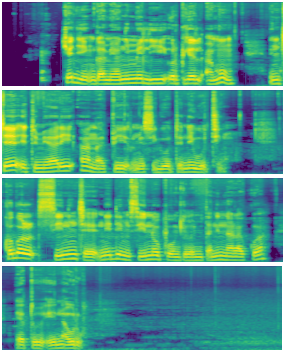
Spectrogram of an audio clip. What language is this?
Masai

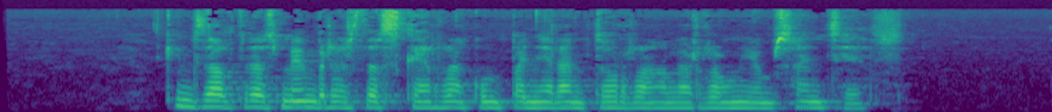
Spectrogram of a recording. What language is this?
Catalan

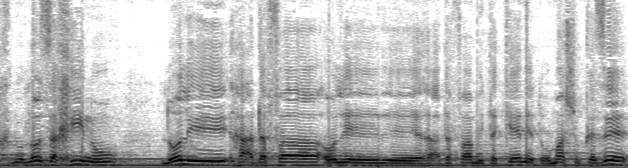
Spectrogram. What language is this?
Hebrew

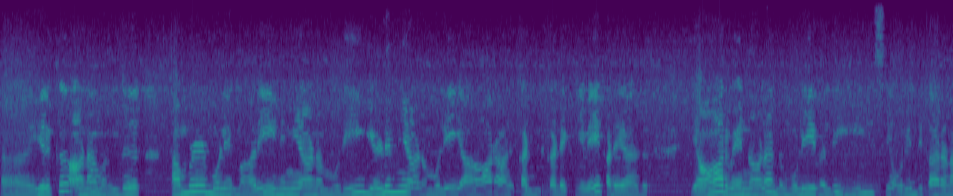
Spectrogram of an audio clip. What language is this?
Tamil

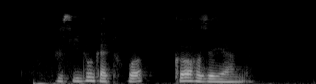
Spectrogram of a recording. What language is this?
French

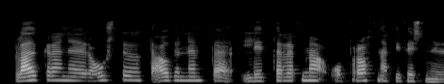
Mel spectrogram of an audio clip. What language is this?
Icelandic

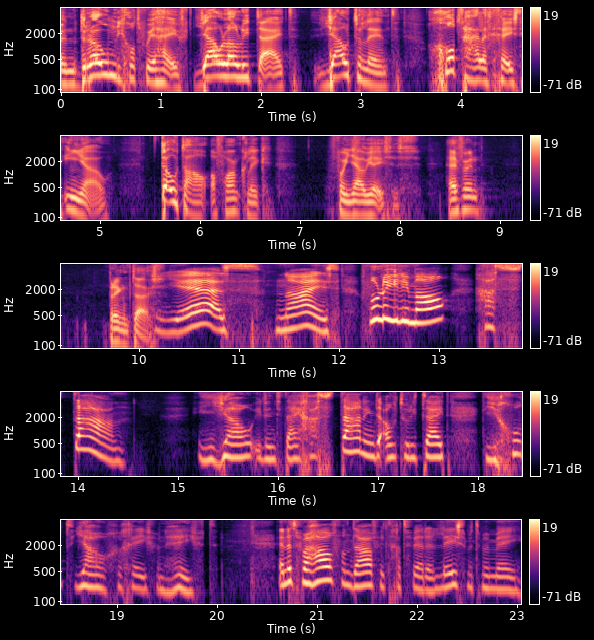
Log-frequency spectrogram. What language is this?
Dutch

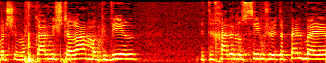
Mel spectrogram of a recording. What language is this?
Hebrew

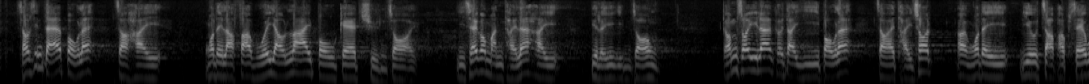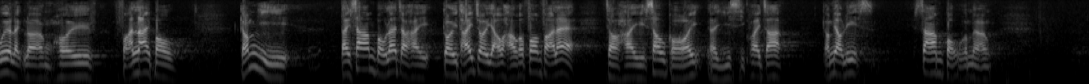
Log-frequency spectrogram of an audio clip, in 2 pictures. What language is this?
Cantonese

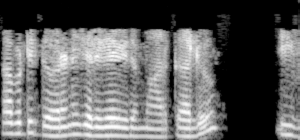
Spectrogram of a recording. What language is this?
Telugu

